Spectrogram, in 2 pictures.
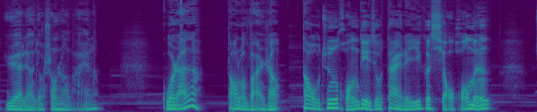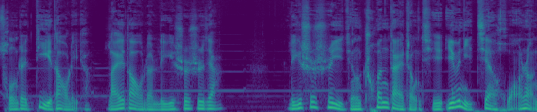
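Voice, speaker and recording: Gravelly joking male storyteller. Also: fairly low pitch, darkish tone. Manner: chatty, joking asides. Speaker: storyteller host. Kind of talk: humorous storytelling.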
